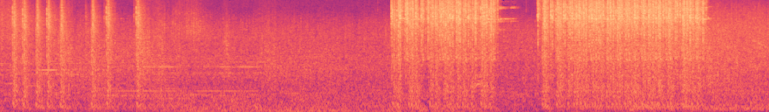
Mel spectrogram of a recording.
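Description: Sustained video game war gunfire with rapid machine-gun bursts and heavy booms, a tank battle raging continuously, loud and dense with brief lulls between volleys, and faint voices mixed underneath.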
